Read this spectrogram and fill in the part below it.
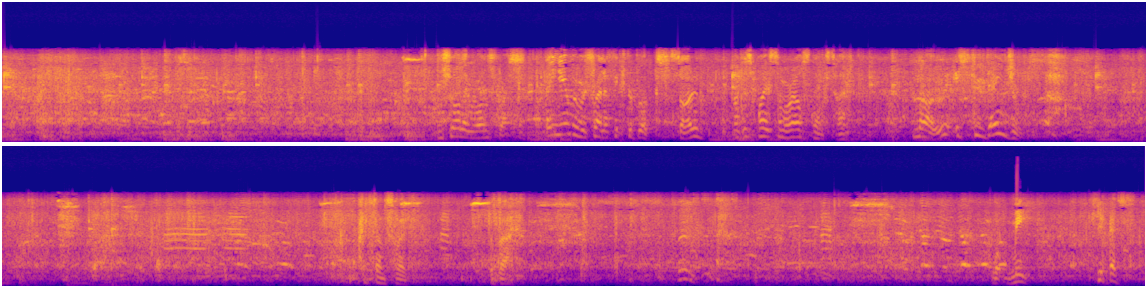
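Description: A crowd chatters in a busy market.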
